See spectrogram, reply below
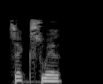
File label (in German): "sexuell", German; adjectives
